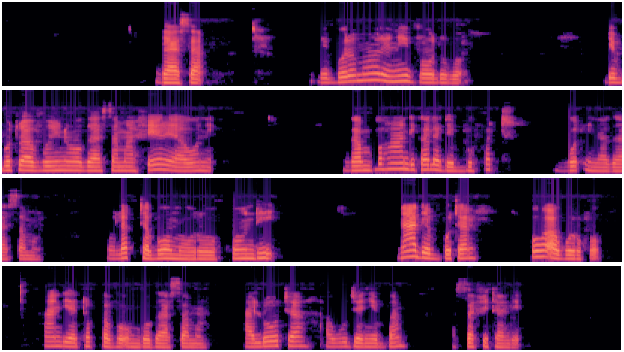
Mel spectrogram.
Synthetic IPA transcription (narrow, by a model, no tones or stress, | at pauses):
ɡaːsa | dɛbːɔɗɔmɔɾɛnivoɗuɡɔ | dɛbːɔtɔavojinɔɡaːsamafɛɾɛawoni | ŋɡambɔɦaːndikaladɛbːɔfat | woɗinaɡaːsama | ʔɔlaftːabɔmɔɾɔkʰɔndɛj | nadɛbːɔtan | kɔːaɡɔɾkɔ̰ | haːndiatɔkːavɔʔuŋɡɔɡasama | ʔalɔːtaawud͡ʒaɲɛbːam | ʔasafitandɛ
